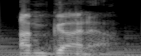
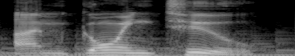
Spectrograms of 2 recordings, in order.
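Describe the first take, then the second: First: The phrase is shortened to a reduced form. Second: The phrase is said in its full form.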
